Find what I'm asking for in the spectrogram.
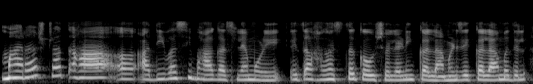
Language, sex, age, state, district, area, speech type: Marathi, female, 30-45, Maharashtra, Kolhapur, urban, spontaneous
